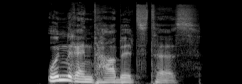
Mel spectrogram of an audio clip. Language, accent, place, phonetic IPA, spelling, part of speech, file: German, Germany, Berlin, [ˈʊnʁɛnˌtaːbl̩stəs], unrentabelstes, adjective, De-unrentabelstes.ogg
- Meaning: strong/mixed nominative/accusative neuter singular superlative degree of unrentabel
